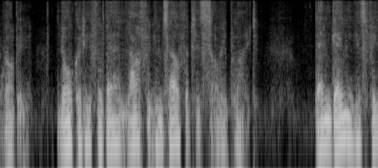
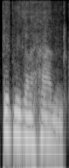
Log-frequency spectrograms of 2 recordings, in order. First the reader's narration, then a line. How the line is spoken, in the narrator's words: cried he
